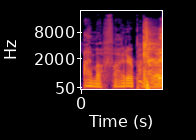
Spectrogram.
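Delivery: low, sultry and a bit giggly; sexy voice. Pretend. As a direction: purr it out like a seducer. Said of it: "talk in a sexy voice".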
